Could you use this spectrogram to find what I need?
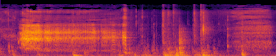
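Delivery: long wheezy laughing fit; real drawn-out cackle; real cackling laughter. Real, not acted. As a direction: crack up helplessly at your own joke. Cracks up at imagined reply.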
